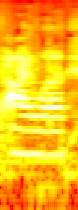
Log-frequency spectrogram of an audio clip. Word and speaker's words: Isla: I like you so I'm gonna pronounce her I yell up probably a lot but it's technically pronounced Isla she just came instead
